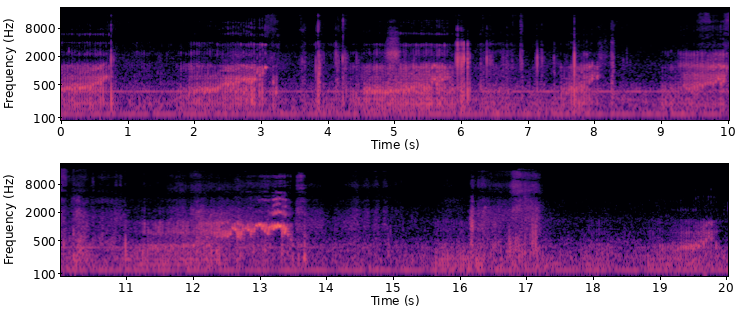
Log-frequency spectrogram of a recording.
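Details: Domestic white cat making an unusual, strange purr indoors; loud, rough rasping phrases that rise and fall in bursts of a few seconds, higher-pitched and more buzzy than a usual low purr.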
